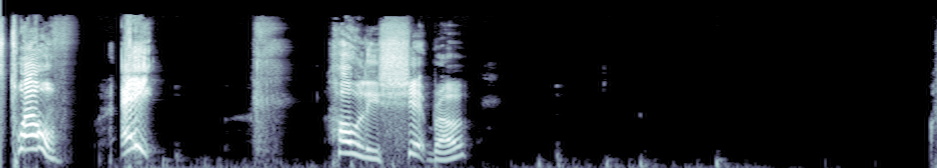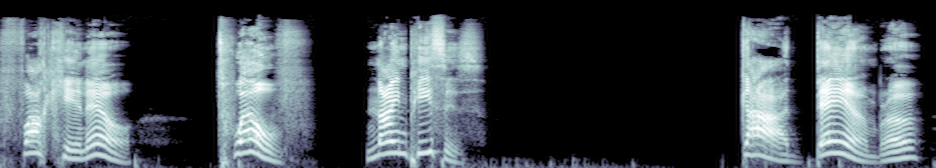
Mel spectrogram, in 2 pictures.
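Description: A young man talks with animation into a close microphone, in short bursts with pauses.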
